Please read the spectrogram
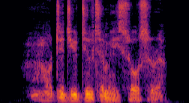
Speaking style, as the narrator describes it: he growled, holding back the urge to seize Leak and pound the answer from him

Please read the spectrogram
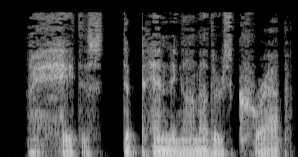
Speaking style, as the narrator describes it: I muttered

